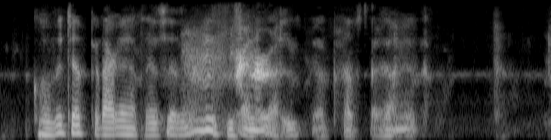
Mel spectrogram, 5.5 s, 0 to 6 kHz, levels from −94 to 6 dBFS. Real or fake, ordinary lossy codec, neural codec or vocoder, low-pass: fake; MP3, 48 kbps; codec, 16 kHz, 1 kbps, FreqCodec, larger model; 5.4 kHz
